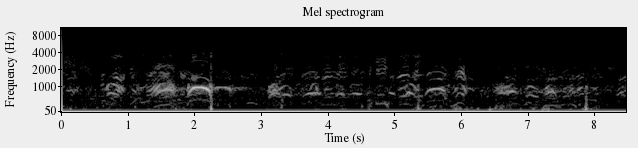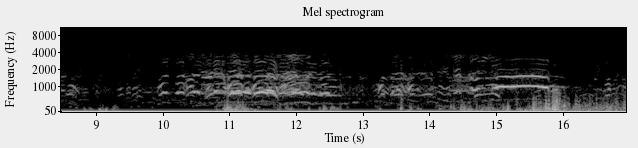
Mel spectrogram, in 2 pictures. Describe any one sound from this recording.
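Young players call out to each other across an open field in the distance.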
